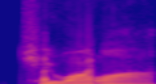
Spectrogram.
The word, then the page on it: chihuahua: American English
